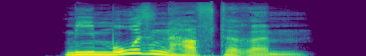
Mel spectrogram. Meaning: strong dative masculine/neuter singular comparative degree of mimosenhaft
- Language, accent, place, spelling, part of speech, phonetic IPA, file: German, Germany, Berlin, mimosenhafterem, adjective, [ˈmimoːzn̩haftəʁəm], De-mimosenhafterem.ogg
